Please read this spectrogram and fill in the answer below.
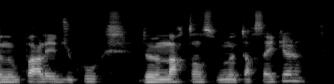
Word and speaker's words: Martens: Martin qui va nous parler du coup de Martens motorcycle je prononce bien yes Martens motorcycle Martens motorcycle bah du coup déjà présente-toi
